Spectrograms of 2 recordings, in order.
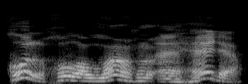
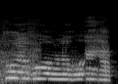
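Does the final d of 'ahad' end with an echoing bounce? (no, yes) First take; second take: yes; no. First: The final d is released with a bounce. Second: The final d is cut off flat. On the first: The speaker calls it right. "tapi ... Harus ada, harus ada, ada gitu" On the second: The speaker calls it wrong.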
